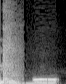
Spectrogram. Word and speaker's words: Ayton: That, you know, that dude, the center, I hope I'm saying his name right, Ayton. – Yeah, DeAndre Ayton.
